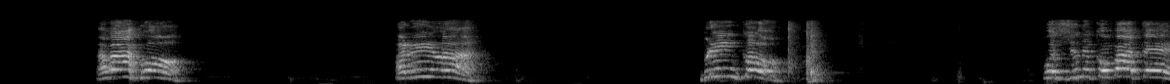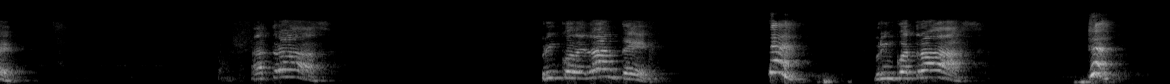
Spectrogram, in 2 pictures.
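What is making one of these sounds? A young man speaks loudly and with animation in short bursts over a microphone.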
